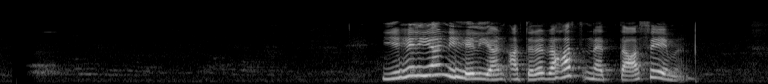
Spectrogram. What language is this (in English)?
Sinhala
